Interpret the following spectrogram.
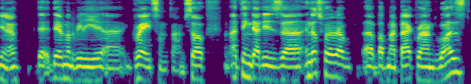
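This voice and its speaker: Halting man, dry sound. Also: a little high, clean tone, no echo. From Belgium. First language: Dutch. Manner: halting, frequent uh and you know. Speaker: guest, social worker. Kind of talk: conversational interview.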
